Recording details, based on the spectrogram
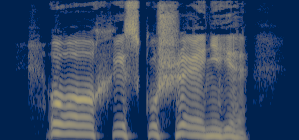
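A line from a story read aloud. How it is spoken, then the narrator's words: Sigh. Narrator (Russian): вздохнул Василий Борисович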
